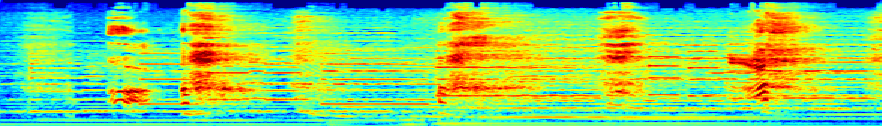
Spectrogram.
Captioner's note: moaning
